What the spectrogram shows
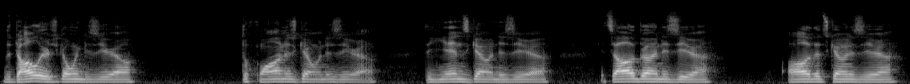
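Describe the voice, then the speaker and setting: A man's voice: medium pitch, monotone, moderate pace, vocal fry, long pauses. A man hosting his own channel, delivering an impassioned, profane and repetitive rant. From United States. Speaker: crypto channel host. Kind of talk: impassioned monologue.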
